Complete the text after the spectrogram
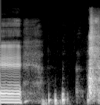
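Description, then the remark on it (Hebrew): A single sneeze: a drawn-in, voiced gasp, a few soft catching breaths, then a sharp, breathy burst at the end. “לבריאות.”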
